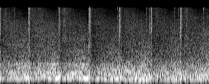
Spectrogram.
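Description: Sharp knocks in an even rhythm of about three a second, over the steady hum of a busy hall.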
